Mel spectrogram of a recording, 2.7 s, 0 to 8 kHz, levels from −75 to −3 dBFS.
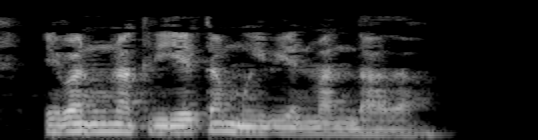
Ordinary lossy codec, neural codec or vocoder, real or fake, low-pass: MP3, 24 kbps; vocoder, 44.1 kHz, 128 mel bands every 256 samples, BigVGAN v2; fake; 7.2 kHz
